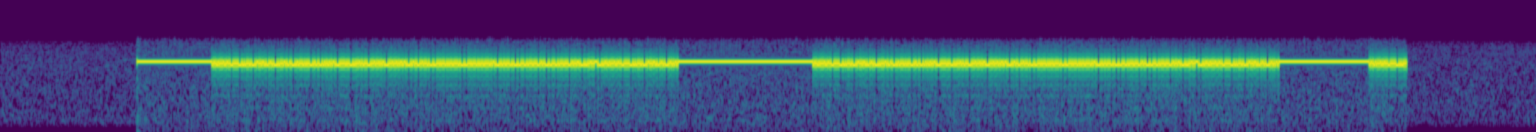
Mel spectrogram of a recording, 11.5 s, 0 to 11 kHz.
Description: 300-baud modem data (Bell 103 tones), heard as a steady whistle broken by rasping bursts, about 300 baud, 200 Hz shift.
